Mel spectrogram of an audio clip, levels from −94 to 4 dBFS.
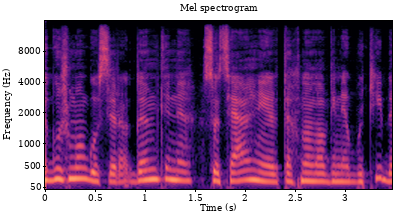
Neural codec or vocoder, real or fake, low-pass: codec, 44.1 kHz, 3.4 kbps, Pupu-Codec; fake; 14.4 kHz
